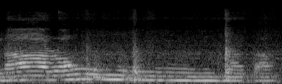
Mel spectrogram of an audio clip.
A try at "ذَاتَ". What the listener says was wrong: জাতা, তুমি এই যে মাদগুলো মিস করে যাচ্ছে, মাদের সামনে থেকে সরে দাও।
